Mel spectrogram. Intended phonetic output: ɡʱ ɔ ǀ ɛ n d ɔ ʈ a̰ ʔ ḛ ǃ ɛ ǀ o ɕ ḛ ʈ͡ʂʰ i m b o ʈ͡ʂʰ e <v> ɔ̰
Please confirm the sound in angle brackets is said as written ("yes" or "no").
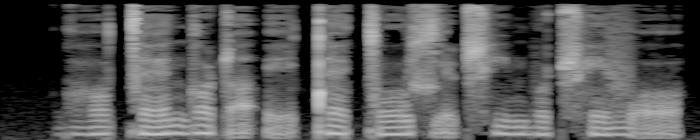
yes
